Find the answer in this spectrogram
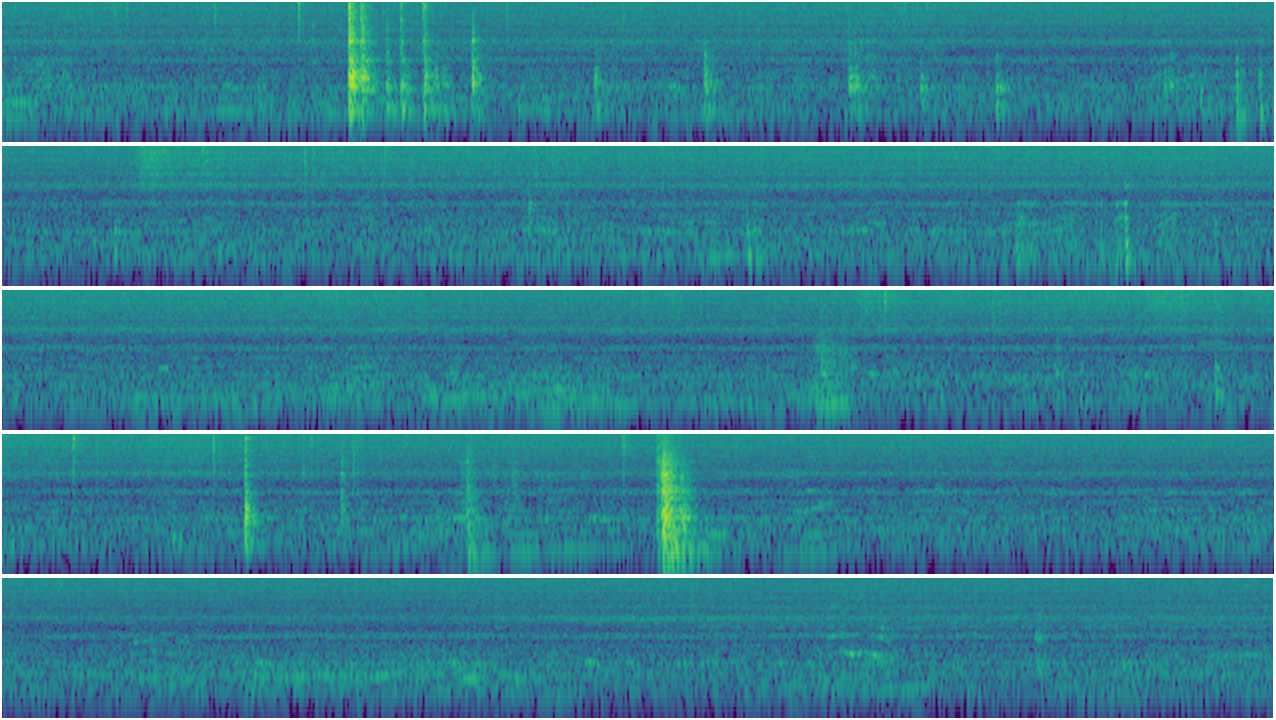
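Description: Chopped onion with cumin seeds sizzling steadily in hot mustard oil in a nonstick pan while being stirred, with scattered sharp knocks of the spatula against the pan. The loudest knock comes about three-quarters of the way through.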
